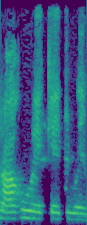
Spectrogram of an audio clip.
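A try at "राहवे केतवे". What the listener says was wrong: See, Rahuve Ketuve, no. You should say Rahave Ketave. Okay? Okay? You cannot say Rahuve.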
